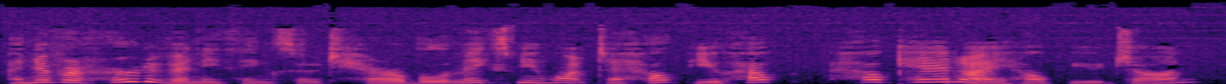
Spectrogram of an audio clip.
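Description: A woman's voice: on the high side, sing-song, normal speed, no room sound, voice pushed up. A woman voicing a spirited, forthright young woman in an audiobook, with an emphatic, questioning delivery. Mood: troubled, earnest. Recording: slightly muffled lo-fi audio.

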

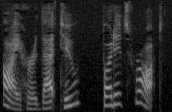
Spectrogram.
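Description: Woman doing stern old rancher dad, western audiobook, slow n gruff, dull lofi sound. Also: medium pitch, big pitch swings, a little mellow, no echo, pitched above the performer's own voice, heavily acted. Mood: indignant. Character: stern older rancher father, gruff and indignant. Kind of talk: western audiobook character reading.

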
